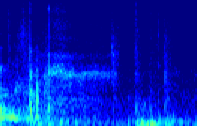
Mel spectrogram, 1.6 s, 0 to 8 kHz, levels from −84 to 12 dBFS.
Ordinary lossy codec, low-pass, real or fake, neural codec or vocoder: none; none; fake; codec, 16 kHz, 1 kbps, X-Codec, HuBERT features, trained on LibriSpeech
